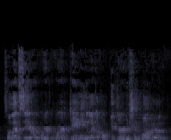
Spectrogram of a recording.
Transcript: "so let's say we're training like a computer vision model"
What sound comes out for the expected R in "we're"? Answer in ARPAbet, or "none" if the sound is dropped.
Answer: W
